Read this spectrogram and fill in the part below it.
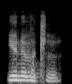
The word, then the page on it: univocal: Indian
